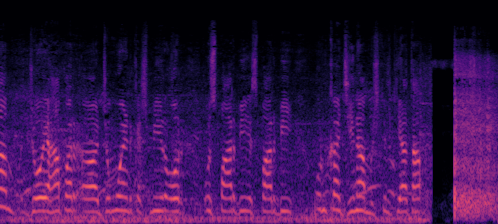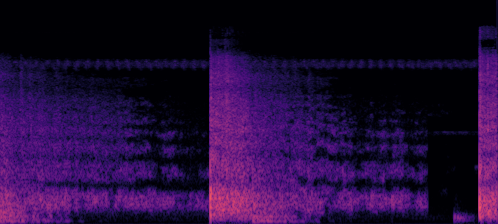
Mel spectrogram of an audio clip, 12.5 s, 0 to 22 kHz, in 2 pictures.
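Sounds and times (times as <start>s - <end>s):
speech: 0.1s - 5.4s
heavy explosions echoing over an open city: 5.7s - 7.5s, 8.9s - 10.3s.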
